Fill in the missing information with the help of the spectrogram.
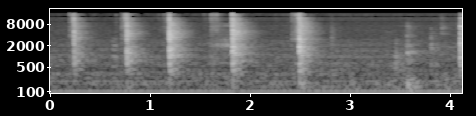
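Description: Kitchen knife chopping carrot on a plastic cutting board: five sharp knocks, one every half second or so, then only a couple of faint taps near the end.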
